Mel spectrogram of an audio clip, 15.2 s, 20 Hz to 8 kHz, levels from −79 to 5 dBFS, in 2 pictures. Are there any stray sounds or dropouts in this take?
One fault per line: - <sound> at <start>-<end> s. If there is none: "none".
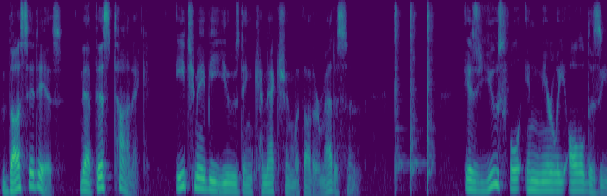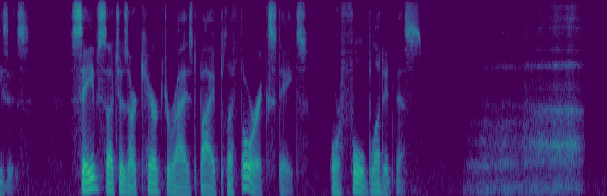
- tap at 4.9-5.5 s
- breath at 13.4-14.9 s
